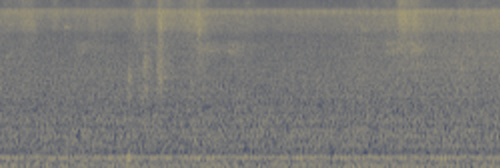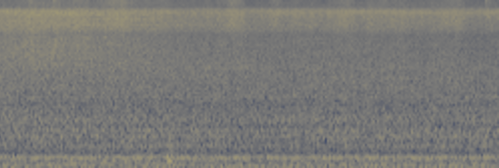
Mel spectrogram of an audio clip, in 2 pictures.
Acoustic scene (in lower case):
bus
